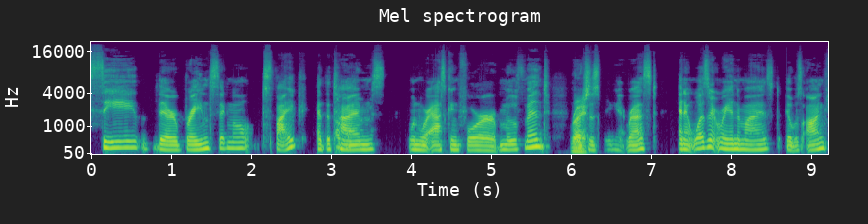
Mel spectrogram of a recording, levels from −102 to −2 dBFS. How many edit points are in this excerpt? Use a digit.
1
